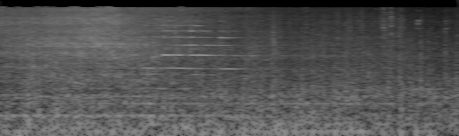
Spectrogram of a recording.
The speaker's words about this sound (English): The bell jangled and the you know, siren whistled, and the train pulled out of the station and was gone.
